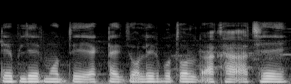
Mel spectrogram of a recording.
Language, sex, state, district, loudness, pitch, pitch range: Bengali, male, West Bengal, Alipurduar, -17 LUFS, 130 Hz, 120-130 Hz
